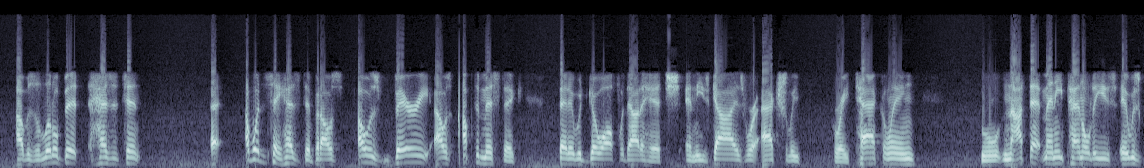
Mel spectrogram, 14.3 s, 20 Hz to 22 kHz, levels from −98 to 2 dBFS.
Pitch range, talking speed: 115-135 Hz, 170 wpm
